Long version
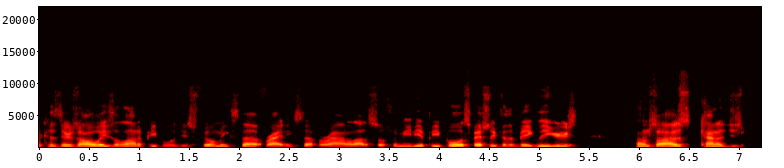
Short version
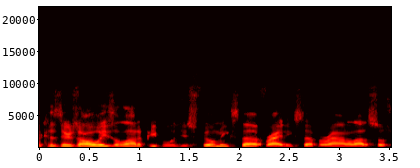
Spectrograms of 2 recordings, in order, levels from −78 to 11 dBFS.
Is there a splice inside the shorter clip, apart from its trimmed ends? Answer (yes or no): no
